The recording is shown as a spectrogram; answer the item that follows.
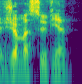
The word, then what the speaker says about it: je me souviens: So, yeah, je me souviens. Don't pronounce the S.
